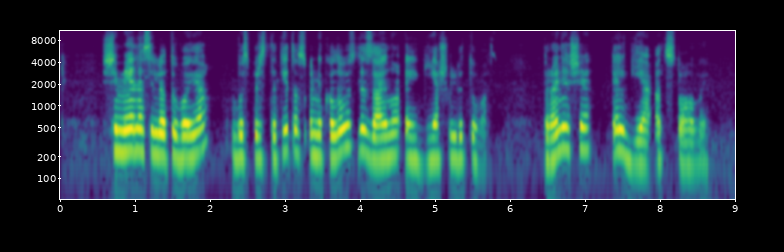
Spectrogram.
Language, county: Lithuanian, Vilnius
